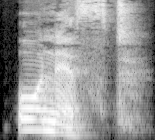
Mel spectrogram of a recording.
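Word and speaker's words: honest: एच H silent है यहां पर क्योंकि हम इसको क्या रीड कर रहे हैं? ओ ऑनेस्ट। तो यहां पर हमें साउंड मिली ओ की तो हमने इसके आगे क्या यूज़ किया?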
